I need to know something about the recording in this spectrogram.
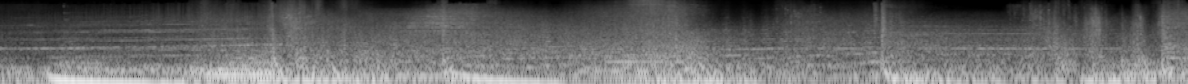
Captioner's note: metal scraping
